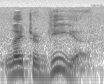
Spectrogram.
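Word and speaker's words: liturgia (λειτουργία): This is pronounced in the Greek liturgia. What does that sound like in English? Liturgia. Liturgy, yeah. So liturgia.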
